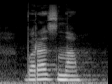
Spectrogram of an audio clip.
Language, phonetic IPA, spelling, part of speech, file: Belarusian, [barazˈna], баразна, noun, Be-баразна.ogg
- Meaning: furrow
